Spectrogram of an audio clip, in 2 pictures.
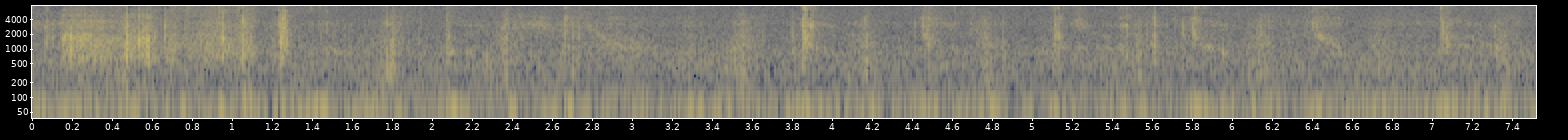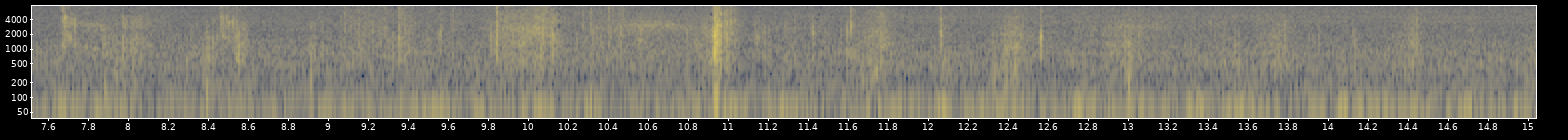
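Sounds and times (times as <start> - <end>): crushed ice crunching: 0.0 - 1.9
steady low hum: 0.0 - 15.0.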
